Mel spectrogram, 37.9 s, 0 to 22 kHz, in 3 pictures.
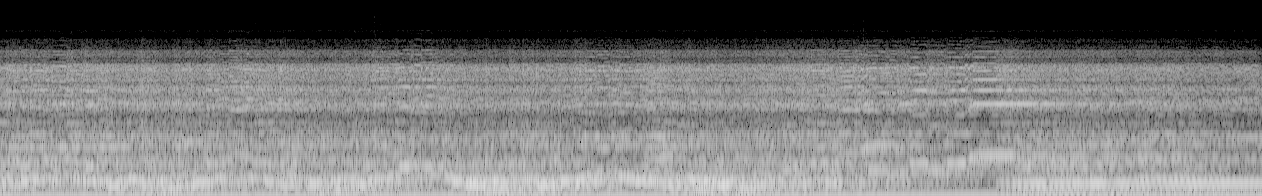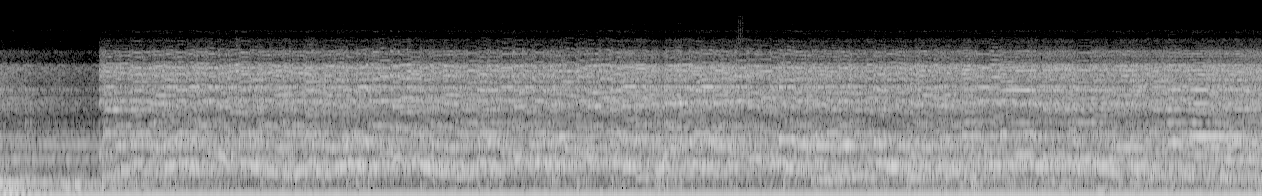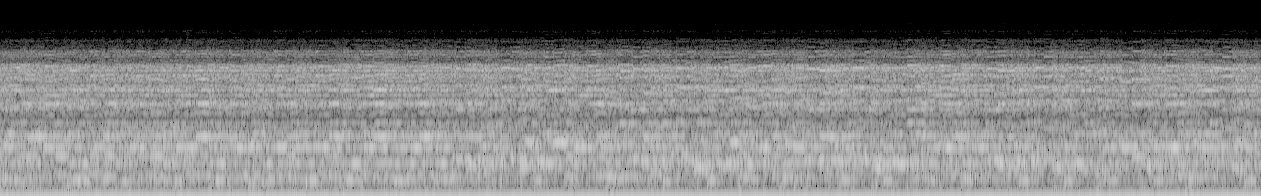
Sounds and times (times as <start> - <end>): Strum: 10.0 - 13.8.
